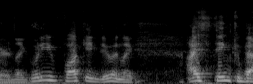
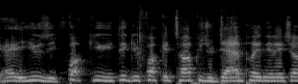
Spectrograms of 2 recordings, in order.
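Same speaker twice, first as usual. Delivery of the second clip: mock confrontation; 5 semitones higher than usual. Mocking guy confronting him.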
